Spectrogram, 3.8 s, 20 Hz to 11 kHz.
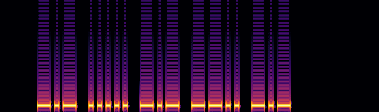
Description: Morse code, heard as a keyed tone, about 28 wpm, 700 Hz. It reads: K5KZK
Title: USA Call Signs - 5 Characters - Repeated 3x - 28wpm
